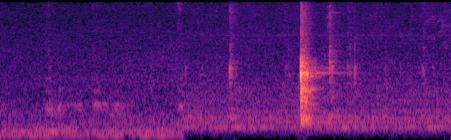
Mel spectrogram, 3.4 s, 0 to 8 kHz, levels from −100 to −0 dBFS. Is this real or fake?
real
